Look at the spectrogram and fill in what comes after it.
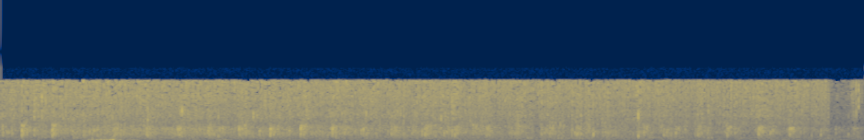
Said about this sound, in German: Das ist wirklich toll, dass ihr alle da seid, glaube ich, so ziemlich. Und das, finde ich, verdient auch einen Applaus.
